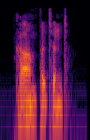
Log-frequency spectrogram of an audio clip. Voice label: "competent", English; adjectives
